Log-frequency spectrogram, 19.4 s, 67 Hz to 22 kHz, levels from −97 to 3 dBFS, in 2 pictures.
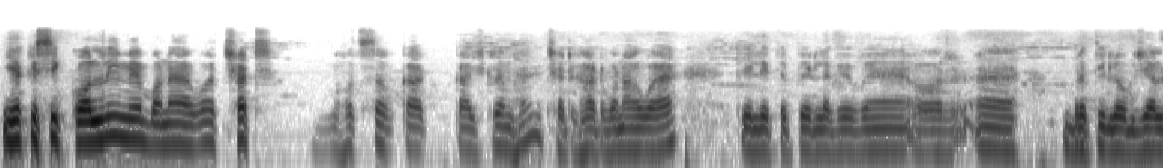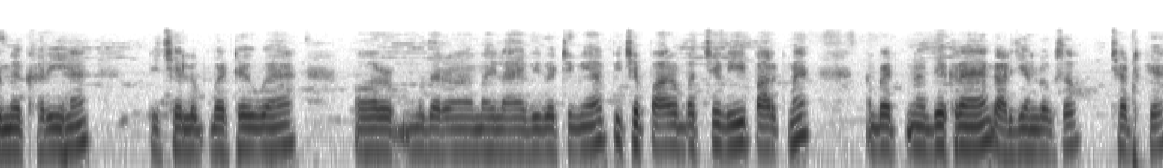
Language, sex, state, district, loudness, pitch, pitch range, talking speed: Hindi, male, Bihar, Samastipur, -22 LUFS, 135 Hz, 130-155 Hz, 190 wpm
